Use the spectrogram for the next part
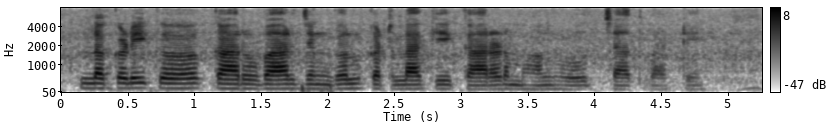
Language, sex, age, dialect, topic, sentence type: Bhojpuri, female, 18-24, Northern, agriculture, statement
